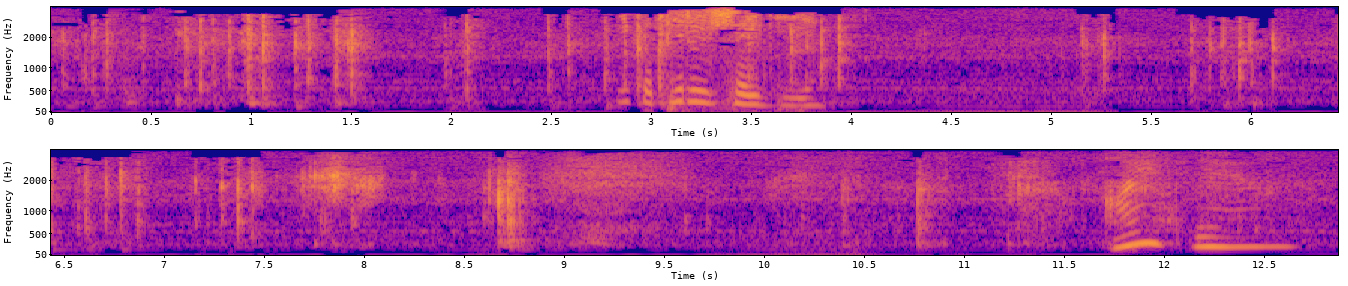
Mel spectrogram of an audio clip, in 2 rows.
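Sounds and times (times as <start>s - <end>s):
typing on a computer keyboard: 0.0s - 4.0s, 5.1s - 8.0s
speech: 2.8s - 4.1s, 11.8s - 12.7s.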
